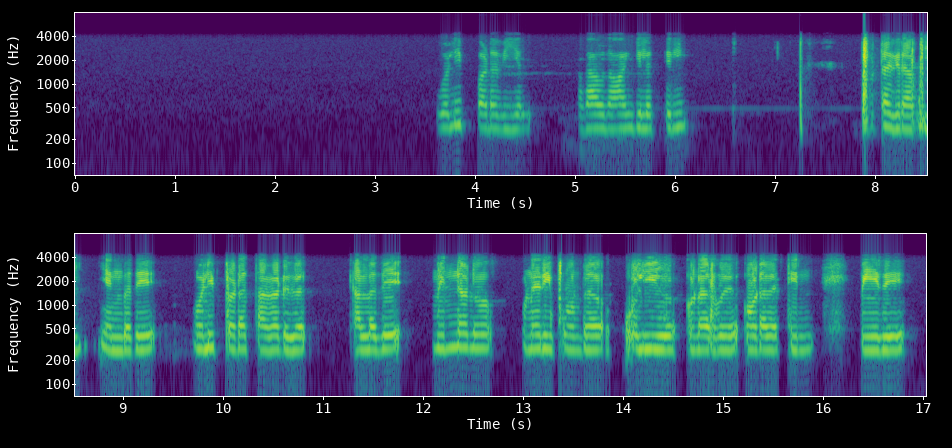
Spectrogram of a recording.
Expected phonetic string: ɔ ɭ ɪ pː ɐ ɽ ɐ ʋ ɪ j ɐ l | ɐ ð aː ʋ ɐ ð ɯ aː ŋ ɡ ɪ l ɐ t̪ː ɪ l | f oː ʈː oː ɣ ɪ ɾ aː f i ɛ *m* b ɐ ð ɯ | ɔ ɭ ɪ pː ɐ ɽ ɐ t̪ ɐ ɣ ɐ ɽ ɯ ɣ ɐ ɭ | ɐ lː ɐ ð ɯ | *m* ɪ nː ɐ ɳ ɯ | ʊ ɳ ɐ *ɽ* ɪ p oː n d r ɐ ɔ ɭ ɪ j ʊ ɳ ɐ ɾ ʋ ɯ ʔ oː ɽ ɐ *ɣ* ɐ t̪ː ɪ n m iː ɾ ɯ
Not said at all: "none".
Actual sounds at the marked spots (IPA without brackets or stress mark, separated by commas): n, m, ɾ, ɣ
